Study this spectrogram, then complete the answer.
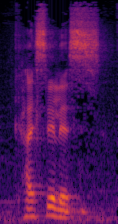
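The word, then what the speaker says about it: Kaecilius: Okay, Caecilius. So that's how you pronounce the name.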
